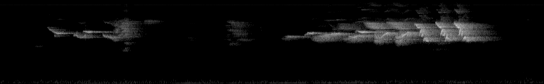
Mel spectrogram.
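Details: A young 'flecha negra' Double-collared Seedeater, a contest-song bird, gaining firmness in its song: a short twittered phrase, a brief pause and faint note, then a longer, louder, rapidly trilled high warble.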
